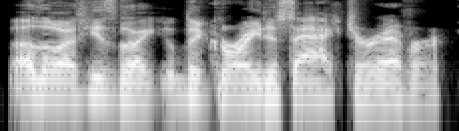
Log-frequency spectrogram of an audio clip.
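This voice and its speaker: A man's voice: mid-range voice, completely flat delivery, brisk, sharp tone, dry recording. A man co-hosting a reaction show, chatting casually about a series in an argumentative, wryly joking way. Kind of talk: casual discussion of an animated series.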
